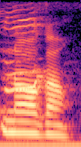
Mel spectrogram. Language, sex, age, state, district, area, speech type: Assamese, female, 30-45, Assam, Sivasagar, rural, spontaneous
